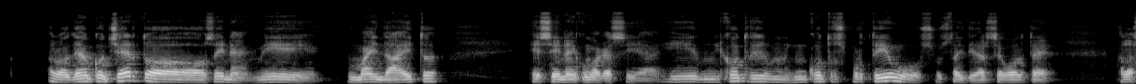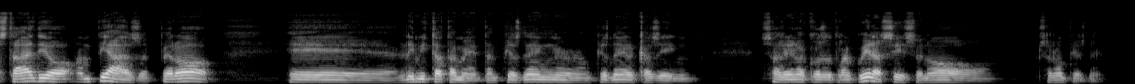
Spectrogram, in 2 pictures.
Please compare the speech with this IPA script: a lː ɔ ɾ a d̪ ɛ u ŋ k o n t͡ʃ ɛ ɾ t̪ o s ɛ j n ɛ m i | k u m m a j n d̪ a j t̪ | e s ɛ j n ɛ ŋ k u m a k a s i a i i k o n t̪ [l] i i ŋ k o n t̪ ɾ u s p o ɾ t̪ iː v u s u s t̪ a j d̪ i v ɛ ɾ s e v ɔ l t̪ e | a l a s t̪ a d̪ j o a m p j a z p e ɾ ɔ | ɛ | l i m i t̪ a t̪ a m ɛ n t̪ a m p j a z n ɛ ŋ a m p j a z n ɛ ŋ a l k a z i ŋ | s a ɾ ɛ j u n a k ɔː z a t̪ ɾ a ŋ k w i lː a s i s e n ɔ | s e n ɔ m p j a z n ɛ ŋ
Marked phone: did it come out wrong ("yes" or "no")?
yes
